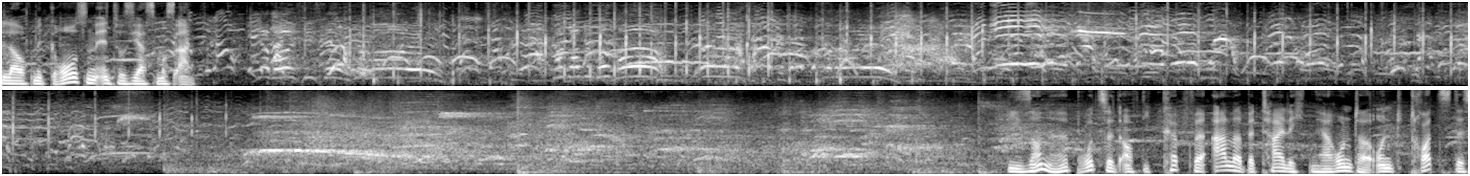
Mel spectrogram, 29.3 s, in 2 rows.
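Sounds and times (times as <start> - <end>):
speech: 0.0 - 2.2, 24.9 - 29.3
crowd murmuring and calling out: 0.0 - 29.3
teachers cheering at a relay race: 0.0 - 29.3
sneakers squeaking against a gym floor: 23.7 - 24.8
basketball bouncing in a gym: 23.8 - 24.7.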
